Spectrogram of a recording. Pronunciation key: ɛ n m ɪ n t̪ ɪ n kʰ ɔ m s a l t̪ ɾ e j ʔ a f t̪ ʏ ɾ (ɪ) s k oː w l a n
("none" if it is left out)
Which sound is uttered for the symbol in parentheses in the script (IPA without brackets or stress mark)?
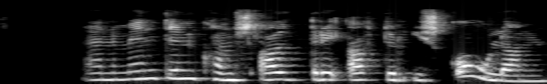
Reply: i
